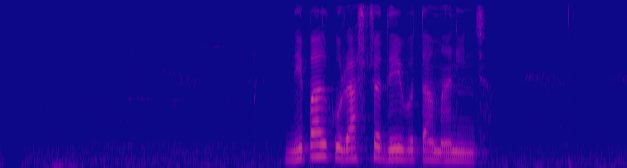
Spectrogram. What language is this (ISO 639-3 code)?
nep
